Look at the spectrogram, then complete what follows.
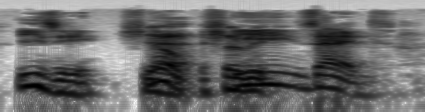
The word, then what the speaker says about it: EZ: gonna be discussing superstitions easy you must be British if he says ed instead of Z DJ EZ pronounced easy oh wow do is British that's why says that may be easy was taking mr.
